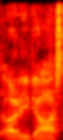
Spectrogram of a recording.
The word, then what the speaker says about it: Adidas: I know it's pronounced Adidas, Dan.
